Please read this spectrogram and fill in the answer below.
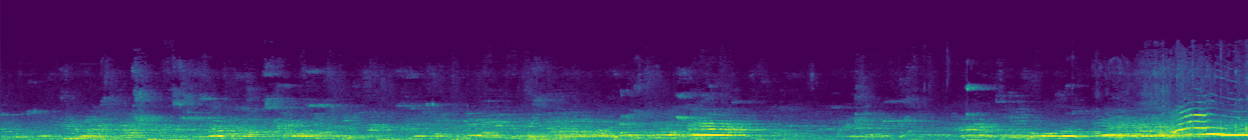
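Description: A basketball being dribbled on a hardwood gym floor, bouncing repeatedly, in a large echoing gym with crowd voices around it.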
